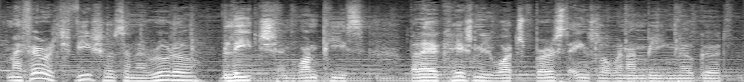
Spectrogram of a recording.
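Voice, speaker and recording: A man's voice: on the low side, steady tone, fast talker, music in the background, lightly acted. A man voicing an angsty, average teenage schoolboy, narrating a visual novel parody with mock-dramatic earnestness. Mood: earnest.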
